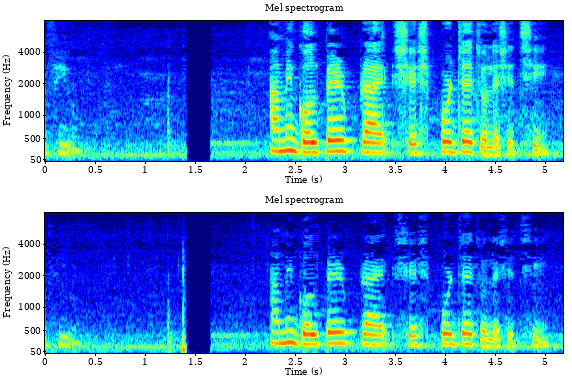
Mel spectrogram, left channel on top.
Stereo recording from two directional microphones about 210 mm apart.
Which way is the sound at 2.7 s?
90° left.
